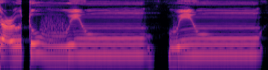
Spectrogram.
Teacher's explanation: یہاں پر تنوین کے بعد اگلا حرف واو ہے، اور واو حروف یرملون میں سے ہے، اس لیے یہاں پر ادغام مع الغنہ کریں گے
